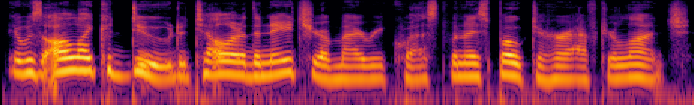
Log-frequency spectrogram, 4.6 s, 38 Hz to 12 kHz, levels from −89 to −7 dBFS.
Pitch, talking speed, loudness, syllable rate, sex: 190 Hz, 270 wpm, -22 LUFS, 5.8 syllables/s, female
